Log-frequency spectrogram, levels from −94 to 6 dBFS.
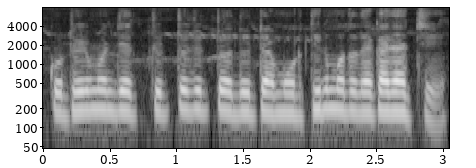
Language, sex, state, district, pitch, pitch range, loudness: Bengali, male, Assam, Hailakandi, 185 Hz, 180-190 Hz, -17 LUFS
